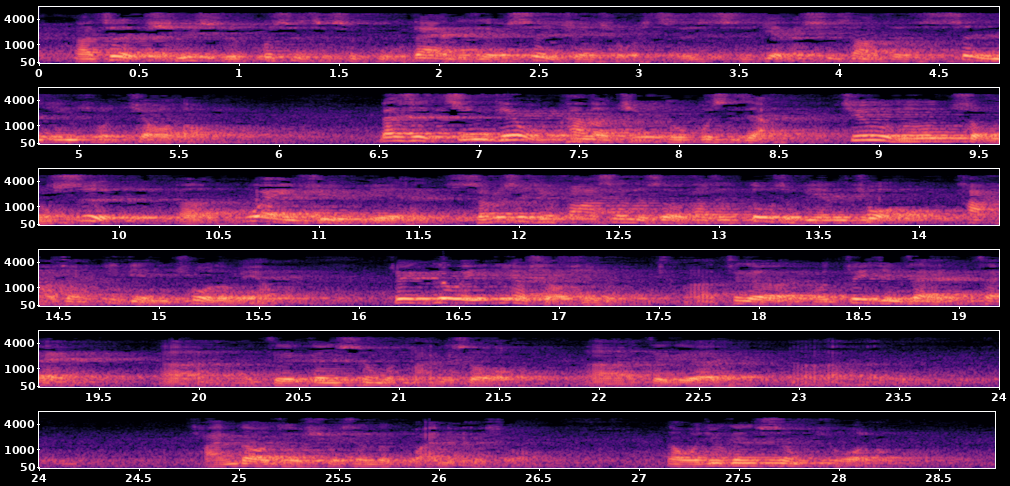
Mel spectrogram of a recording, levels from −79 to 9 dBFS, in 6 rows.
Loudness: -15 LUFS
